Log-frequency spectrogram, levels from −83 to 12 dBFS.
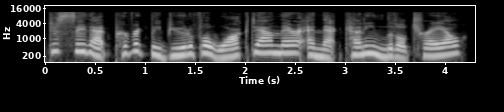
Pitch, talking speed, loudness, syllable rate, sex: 240 Hz, 180 wpm, -17 LUFS, 4.8 syllables/s, female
